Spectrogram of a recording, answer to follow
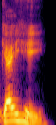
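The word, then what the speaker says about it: Guéhi: DB, do you like the sound of VVD to Gahey to fund the premium up top? VVD to who? Gahey, the Crystal Palace centre back. Oh, Gahey. That's how you pronounce it.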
